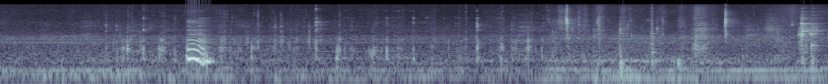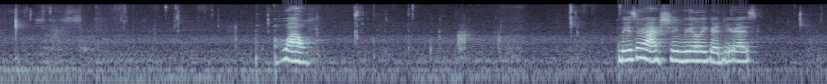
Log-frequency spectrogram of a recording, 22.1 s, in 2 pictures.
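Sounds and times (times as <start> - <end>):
faint chewing with mouth clicks: 1.1 - 14.8, 15.7 - 19.0, 21.5 - 22.0.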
